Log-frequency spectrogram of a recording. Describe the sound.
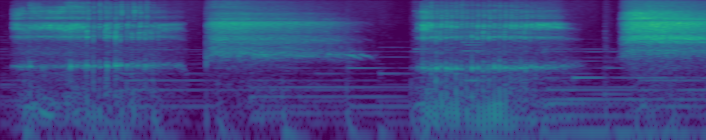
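A voice imitates the snoring of Fluffy the chicken, a chicken in a story: four loud, rasping snore sounds in a steady rhythm, each roughly a second and a half long, with short pauses between.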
